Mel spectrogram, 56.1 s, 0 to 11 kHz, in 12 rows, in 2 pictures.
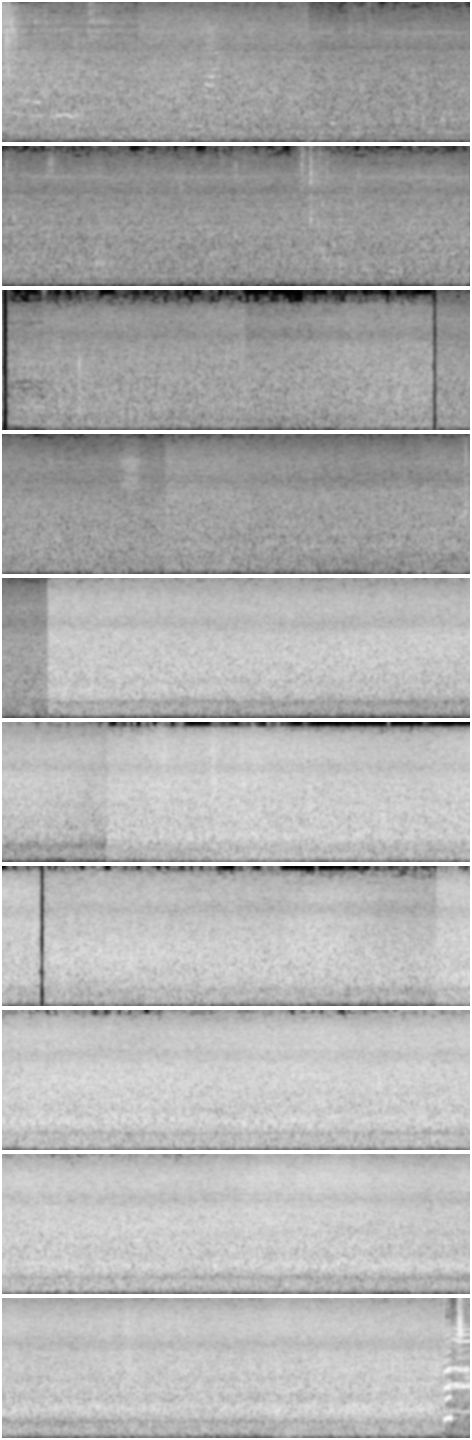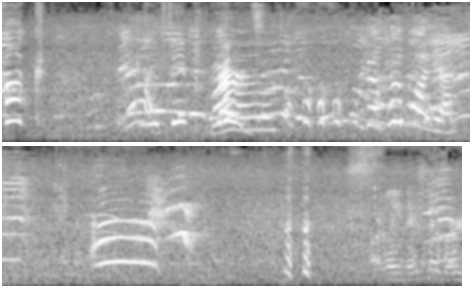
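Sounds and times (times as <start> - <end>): ocean waves breaking on beach: 0.0 - 8.7, 9.4 - 56.0.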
